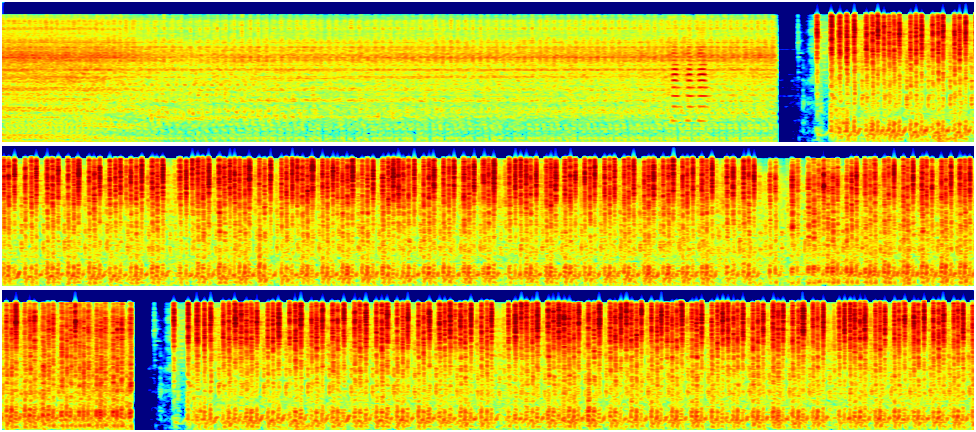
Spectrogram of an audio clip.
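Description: Engine running sounds, not the toys themselves: a steady engine drone for the first third, then a fast, even chugging engine, louder. It is broken twice by sudden short cuts to silence.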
